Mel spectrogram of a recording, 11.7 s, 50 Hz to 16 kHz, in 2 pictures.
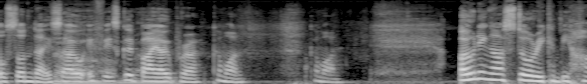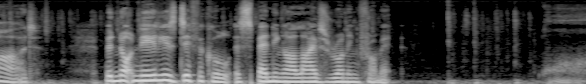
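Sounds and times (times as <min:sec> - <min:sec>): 
speech: 0:00.0 - 0:04.0, 0:04.6 - 0:09.8
typing on a keyboard: 0:06.0 - 0:07.6, 0:10.3 - 0:11.3.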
